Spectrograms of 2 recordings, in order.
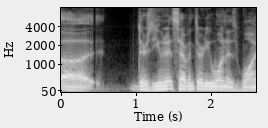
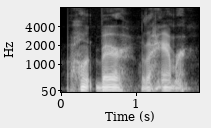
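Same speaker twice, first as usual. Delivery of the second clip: put-on Tennessee accent, lower pitch, quieter; 4 semitones lower, 3 dB quieter than usual. Podcast hosts debate a character's accent; doing an Aldo Raine Tennessee accent. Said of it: "I feel like it's Tennessee".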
